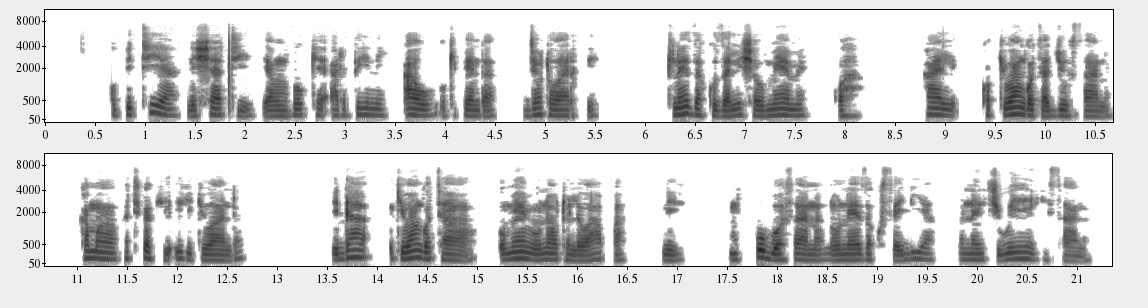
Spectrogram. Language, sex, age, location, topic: Swahili, male, 18-24, Nairobi, government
